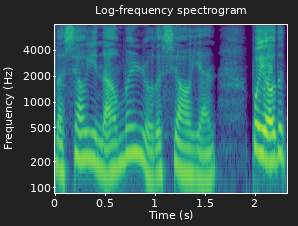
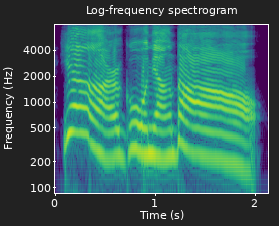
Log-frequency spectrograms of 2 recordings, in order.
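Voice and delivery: high, slow drawn-out court announcement; shrill eunuch call; 4 semitones higher, 7 dB louder, much slower than usual. Acted. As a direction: stretch it out like a palace eunuch. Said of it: "一声尖锐的公鸭嗓". (尖锐的公鸭嗓通报)

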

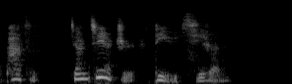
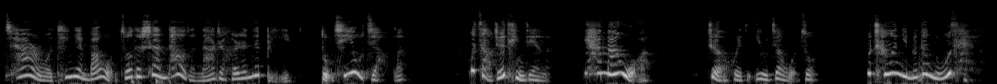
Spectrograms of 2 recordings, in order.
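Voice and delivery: louder, higher, sarcastic sneer, fast at the end; mild mock indignation, louder and higher; cold sneer; 7 semitones higher, 8 dB louder than usual. A narrator's reading. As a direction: let the resentment bite as you sneer. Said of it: "史湘云冷笑道".

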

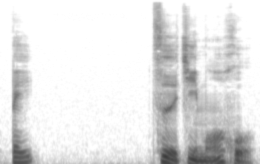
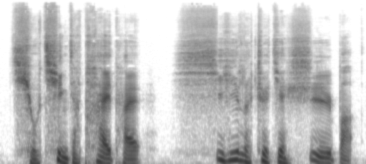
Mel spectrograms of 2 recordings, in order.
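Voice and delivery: higher, pressing appeal, loudest on the self-blame; reluctant pleading; 7 semitones higher, 3 dB louder than usual. A narrator's reading. Mother begs Aunt Xue to drop the case, pleading. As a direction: beg them to let it drop. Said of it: "不得已反求薛姨妈道".

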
